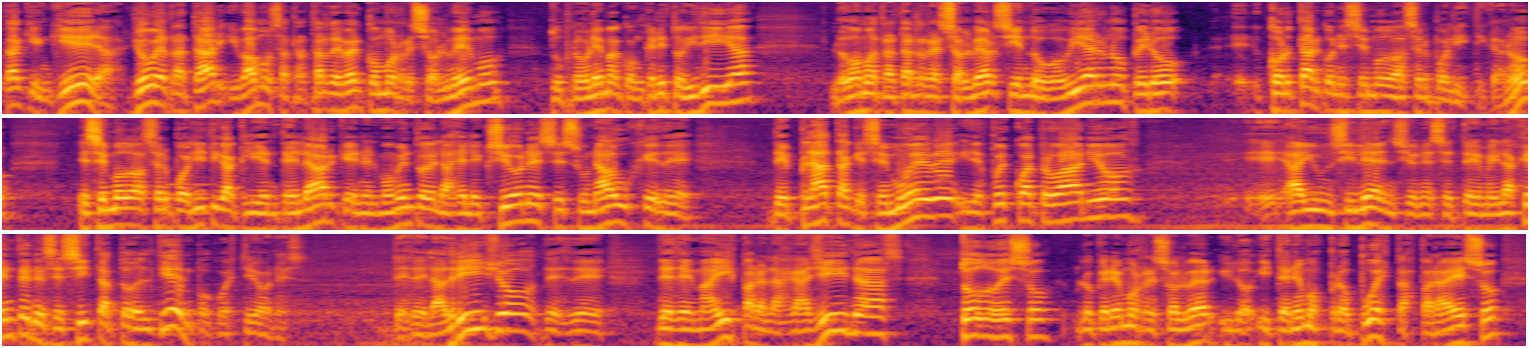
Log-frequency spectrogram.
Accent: Villa de las Rosas, Córdoba, Argentina; en las chacras de donde soy, de Villa de las Rosas

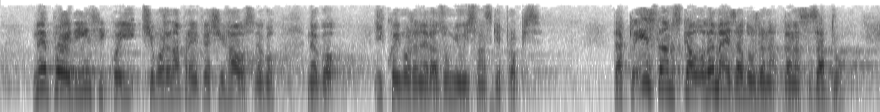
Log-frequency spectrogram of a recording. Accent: Bosnia & Herzegovina; kao što je danas situacija kod nas u Bosni

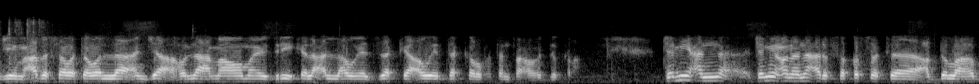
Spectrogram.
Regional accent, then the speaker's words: Najd, Saudi Arabia; وتعود أصولهم إلى قبائل موجودة عندنا في نجد.

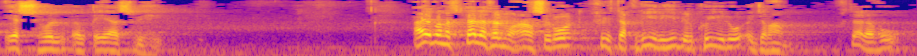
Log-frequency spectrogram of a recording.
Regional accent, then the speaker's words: Najd, Saudi Arabia; الصاع النجدي الموجود عندنا في نجد أكبر من الصاع النبوي بمد تقريبا

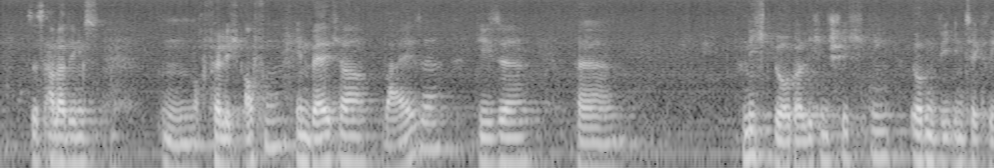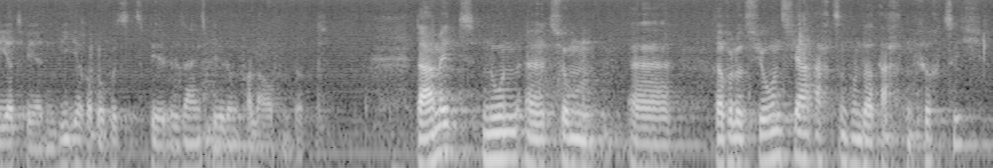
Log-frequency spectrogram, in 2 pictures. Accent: Cologne, North Rhine-Westphalia, Germany; woran ich als Kölner besonders zu erinnern habe.

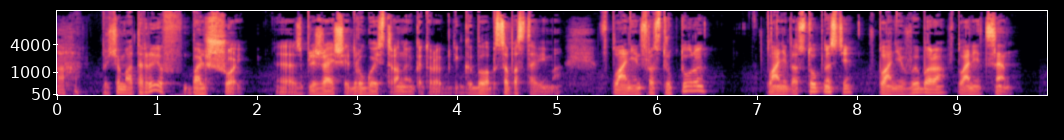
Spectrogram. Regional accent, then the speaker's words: Russia; now in United States; но я, приехав из России

